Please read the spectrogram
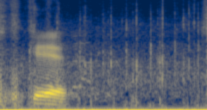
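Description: A man says a brief "okay" into a handheld microphone, followed by a steady low background hum with no other distinct sound.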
